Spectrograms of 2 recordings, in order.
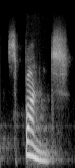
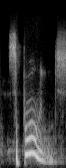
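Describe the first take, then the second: First: Sponge as SPUNJ, pure short vowel; correct pronunciation. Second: Sponge as SPOHNJ; long O in sponge, drawn out slowly; common mispronunciation. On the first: Teacher reading the symbols, sponge slowly as SPUNJ. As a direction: say sponge slowly to rhyme with lunge. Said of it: "correct pronunciation of the word". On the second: Teacher showing how we pronounce it, sponge as SPOHNJ. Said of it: "commonly heard mispronunciation of the word". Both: Shown as a demonstration.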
